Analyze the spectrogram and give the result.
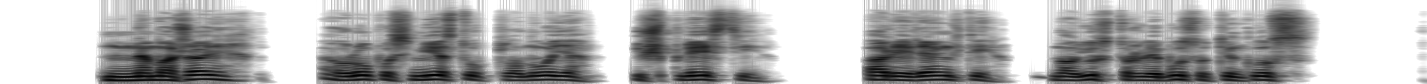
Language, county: Lithuanian, Klaipėda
